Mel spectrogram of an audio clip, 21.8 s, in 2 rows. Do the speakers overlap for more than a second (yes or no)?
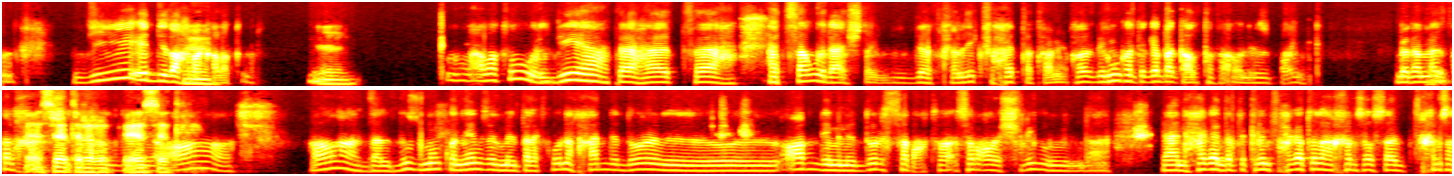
yes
